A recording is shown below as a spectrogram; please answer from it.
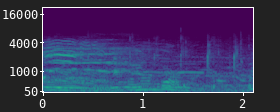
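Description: Raised voices shouting on a football pitch during a goalmouth scramble, with a few sharp knocks in the second half.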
